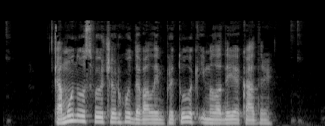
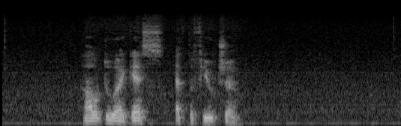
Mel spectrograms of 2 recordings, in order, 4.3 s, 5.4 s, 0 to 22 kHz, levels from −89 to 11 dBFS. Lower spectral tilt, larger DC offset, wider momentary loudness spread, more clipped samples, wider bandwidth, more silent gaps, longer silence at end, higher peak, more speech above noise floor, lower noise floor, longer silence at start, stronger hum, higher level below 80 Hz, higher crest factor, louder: about the same, -6.5 dB/octave vs -6 dB/octave; neither; second, 6 LU vs 10 LU; neither; second, 11.5 kHz vs 13 kHz; neither; second, 0.75 s vs 2.15 s; first, -2 dBFS vs -8 dBFS; first, 56 dB vs 32 dB; first, -76 dBFS vs -57 dBFS; second, 0.7 s vs 1.1 s; neither; first, -52 dBFS vs -58 dBFS; about the same, 18 dB vs 22 dB; first, -20 LUFS vs -26 LUFS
